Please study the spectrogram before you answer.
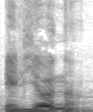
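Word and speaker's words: Elyon: Euh, j'aimerais faire une petite digression finale ici sur une secte catholique qui s'appelle la secte de frère Elion, c'est-à-dire Lionnel loison. Frère Elion, ça s'écrit E L Y O N qui se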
